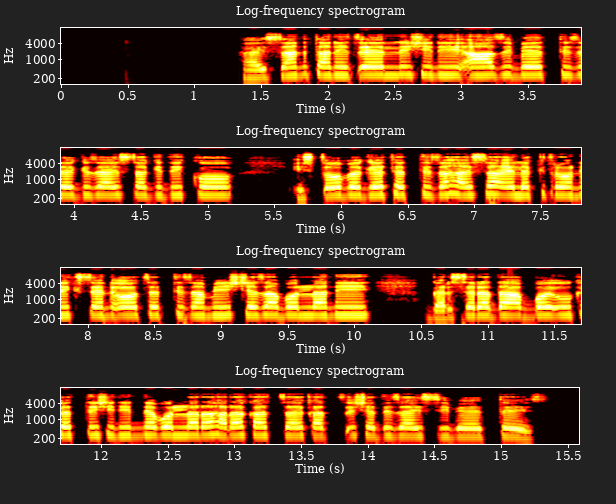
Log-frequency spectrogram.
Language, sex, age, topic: Gamo, female, 36-49, government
